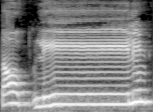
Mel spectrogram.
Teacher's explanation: لام کو لمبا کریں گے کیونکہ لام کے بعد یا مدہ ہے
